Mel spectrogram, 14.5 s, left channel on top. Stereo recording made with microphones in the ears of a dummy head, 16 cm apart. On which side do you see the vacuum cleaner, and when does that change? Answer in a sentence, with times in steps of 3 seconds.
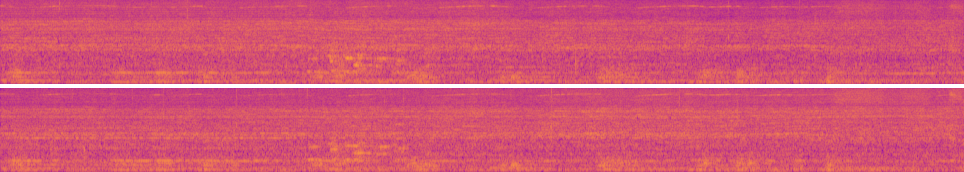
You can hear the vacuum cleaner on the left from 0 s, in the centre from 6 s and on the right from 9 s.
